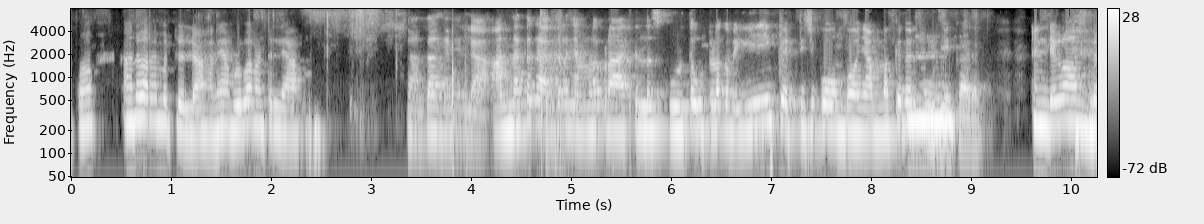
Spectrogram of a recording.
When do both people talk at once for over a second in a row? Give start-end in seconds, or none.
none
